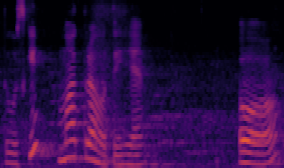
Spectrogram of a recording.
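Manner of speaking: the अ at the end stretched out long; long vowel. Shown as a demonstration. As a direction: draw out the अ. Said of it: "उच्चारण करते time मुझे समय लगता है".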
